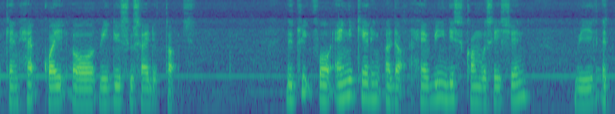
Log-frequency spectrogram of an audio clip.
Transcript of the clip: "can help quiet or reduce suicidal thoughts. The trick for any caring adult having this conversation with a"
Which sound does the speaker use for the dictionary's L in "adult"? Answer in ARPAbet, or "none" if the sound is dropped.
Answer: none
